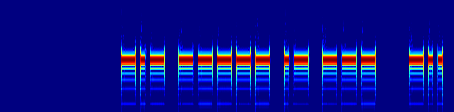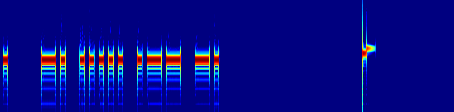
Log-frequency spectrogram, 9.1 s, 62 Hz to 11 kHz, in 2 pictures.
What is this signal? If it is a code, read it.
Morse code, heard as a keyed tone, about 25 wpm, 700 Hz. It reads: K0AO DE N5WN
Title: USA Callsign DE Callsign - 4 Characters - 25wpm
